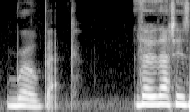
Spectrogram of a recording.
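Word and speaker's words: Råbäck: The mana house or hairard in question is to be called rabac pronounced something like robeck though that is not its name.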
